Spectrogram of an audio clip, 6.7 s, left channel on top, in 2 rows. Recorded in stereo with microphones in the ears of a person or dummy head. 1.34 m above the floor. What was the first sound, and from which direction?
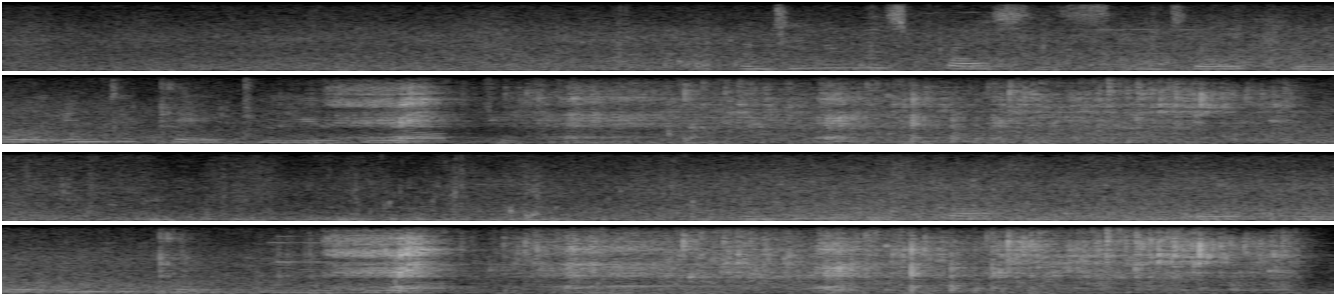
A woman speaking, 80° left.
